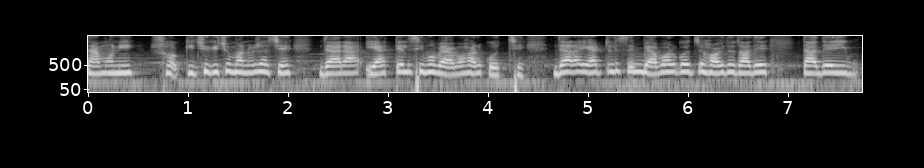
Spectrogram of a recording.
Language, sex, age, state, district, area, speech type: Bengali, female, 45-60, West Bengal, Purba Medinipur, rural, spontaneous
